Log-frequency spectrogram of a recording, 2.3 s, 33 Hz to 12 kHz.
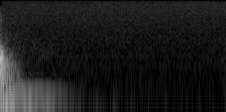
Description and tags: Door Knock - 21
Knocking, tapping, and hitting closed wooden door. Recorded on Zoom ZH1, denoised with iZotope RX.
